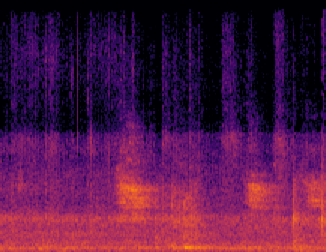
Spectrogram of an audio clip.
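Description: White plastic containers being handled as their lids are taken off, with two short high squeaks of plastic rubbing on plastic and a sharp click near the end.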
